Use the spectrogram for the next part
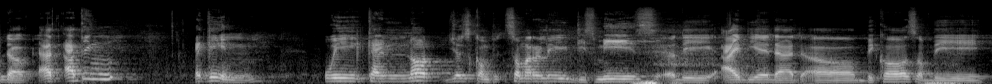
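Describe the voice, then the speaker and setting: A man hosting a political panel, speaking hesitantly and filling his pauses with uh. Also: medium pitch. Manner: hesitant, many uh fillers. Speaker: host.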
